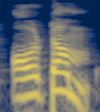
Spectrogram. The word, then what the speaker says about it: autumn: जैसे ऑटम, तो AUTUMN ऑटम, ऑटम इसको आपको याद रखना होगा ऑटम, क्या है ऑटम।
